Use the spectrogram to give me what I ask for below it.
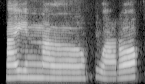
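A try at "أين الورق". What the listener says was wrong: Ainal waraku. Dia nggak panjang.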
